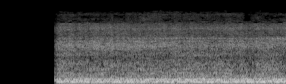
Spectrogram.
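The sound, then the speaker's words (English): After a half-second of silence, a loud, steady roar of a large yellow DHL plane carrying packages, landing, bursts in and holds, a dense rushing engine noise, with no voices. “But this guy, he brings it down, but he didn't hit the brakes long enough.”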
